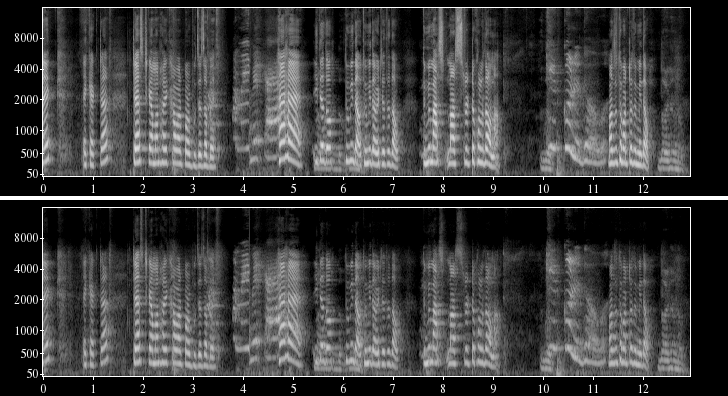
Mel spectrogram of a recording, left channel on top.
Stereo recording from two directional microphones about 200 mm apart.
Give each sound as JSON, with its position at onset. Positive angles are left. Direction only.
{"t": 0.0, "sound": "a sound", "side_deg": 30}
{"t": 1.1, "sound": "a woman's voice", "side_deg": 30}
{"t": 3.1, "sound": "a child's voice", "side_deg": 40}
{"t": 4.7, "sound": "a child's voice", "side_deg": 30}
{"t": 10.0, "sound": "a child's voice", "side_deg": -15}
{"t": 11.3, "sound": "a woman's voice", "side_deg": 55}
